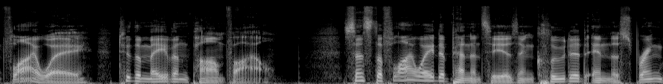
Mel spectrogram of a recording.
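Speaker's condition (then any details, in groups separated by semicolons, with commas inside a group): No condition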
